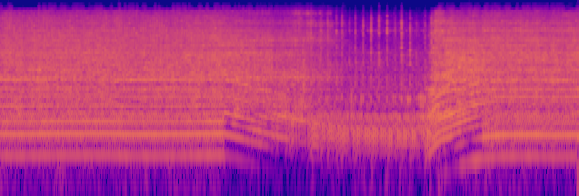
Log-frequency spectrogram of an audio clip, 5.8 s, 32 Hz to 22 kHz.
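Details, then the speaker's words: Mac GHT 17 hedge trimmer two-stroke after new fuel lines and carb rebuild, quick throttle pulses: crisp steady buzz dropping off throttle and climbing cleanly back; runs really good, no adjustment needed. "So sweet. All right, that's it. It's done. Runs really good. Doesn't even need adjustment."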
